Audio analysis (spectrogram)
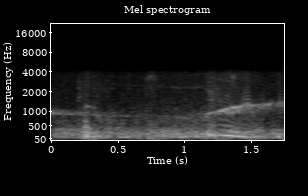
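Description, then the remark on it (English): Sirens passing outside, tones sweeping slowly, one gliding down and another rising in pitch, over a steady bed of traffic rumble, fairly loud with no talking. “Here goes those sirens again.”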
